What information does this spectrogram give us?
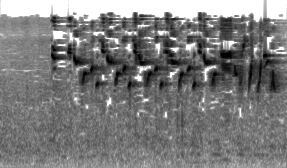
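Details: European goldfinch from the wild, starting after a brief quiet moment. It breaks into a dense, rapid twitter of high, bright, jingling notes that ends in louder buzzy chirps.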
